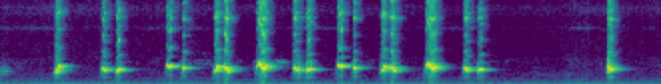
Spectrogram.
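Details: Morning ropel song of a sooty-headed bulbul (trucukan): a quick run of rich, liquid whistled notes, often paired, repeated about twice a second, then a pause and one last note; clean, quiet background.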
